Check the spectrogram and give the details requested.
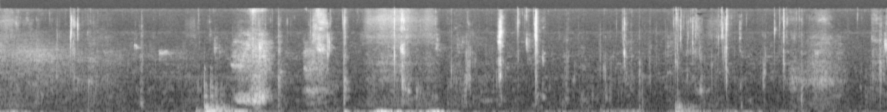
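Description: A person eating rice and curry by hand: close chewing and wet mouth sounds, with many sharp little clicks of fingers and food against a steel plate.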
